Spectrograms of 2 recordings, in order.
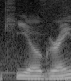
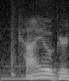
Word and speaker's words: Kyogre: gotta be kidding me we're not saying Kyo gray not in this house I'll turn this car around right now Kyogre just sounds sweet groudon's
